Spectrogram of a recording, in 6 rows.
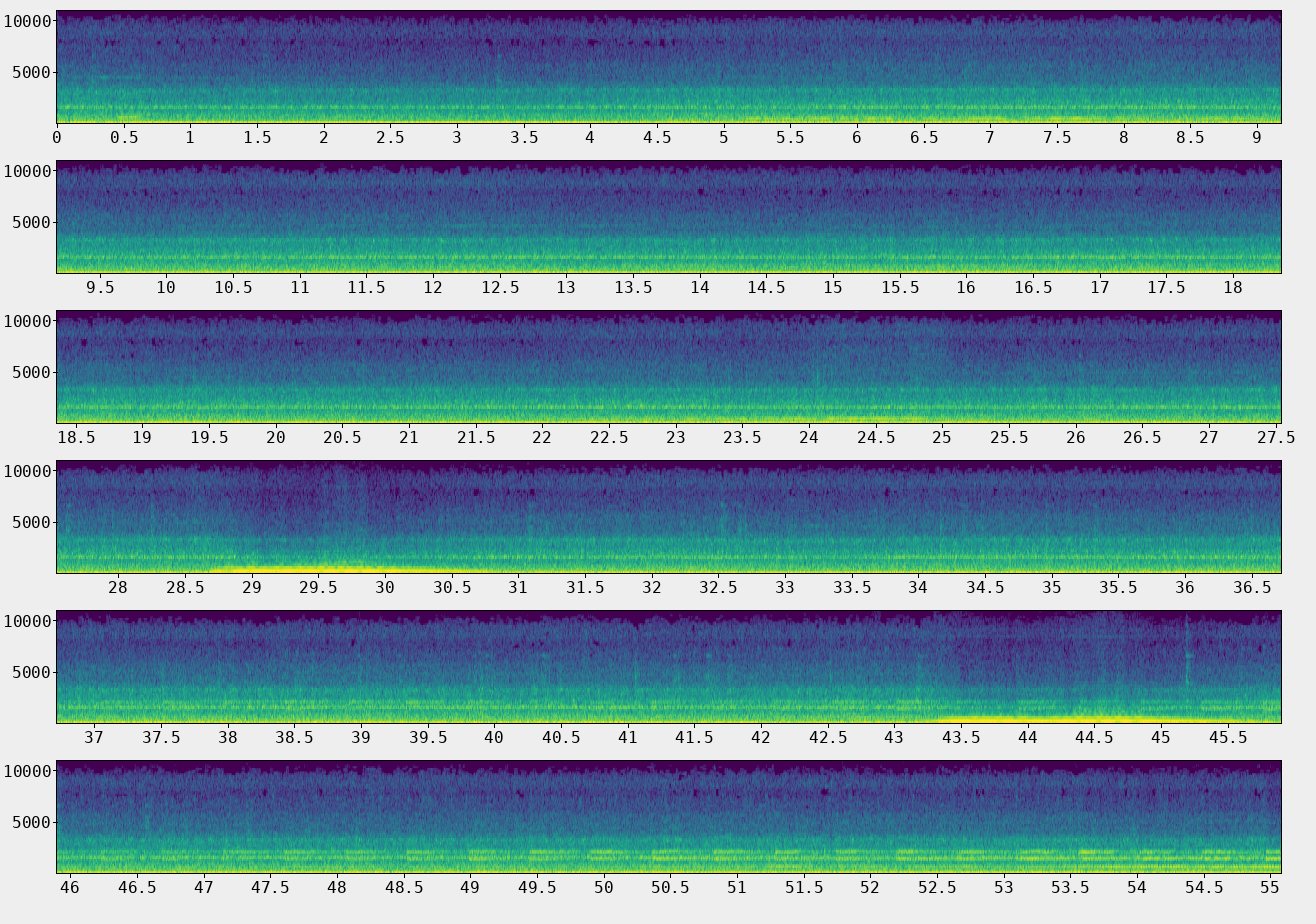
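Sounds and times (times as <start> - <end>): locomotive engine running: 0.0 - 55.0
train horn: 0.3 - 0.9, 5.1 - 9.4, 22.7 - 25.1, 28.6 - 31.1, 42.6 - 46.4, 53.1 - 55.0.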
